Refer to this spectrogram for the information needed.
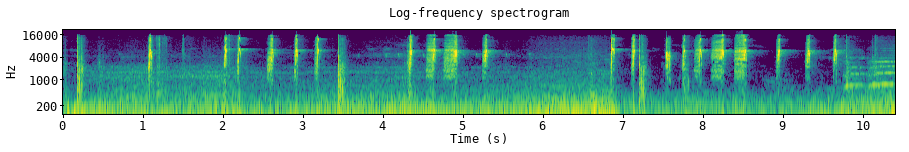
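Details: Javan kingfisher 'nyecret' call, played as a lure for birds reluctant to call: sharp, explosive chips repeated in irregular bursts, some quickly doubled, over a low background hum; a thin steady tone enters at the very end.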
